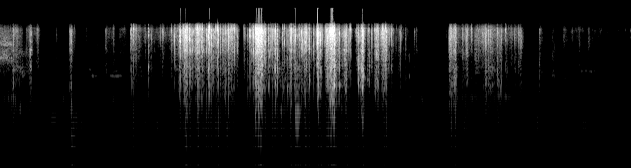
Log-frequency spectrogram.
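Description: Foil wrapper of a hockey card pack being torn open and crinkled by hand: a long stretch of crinkling and tearing about two seconds in, then a shorter burst about a second later.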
